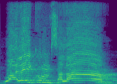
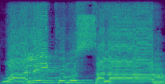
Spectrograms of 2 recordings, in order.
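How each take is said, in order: First: The first word ends in 'kum', no linking syllable. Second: The first word ends in 'kumus', linking into salam. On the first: The speaker calls it wrong. "অনেকে বলি ওয়ালাইকুম সালাম" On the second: The speaker calls it right. "না না, বিষয়টা এভাবে না"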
